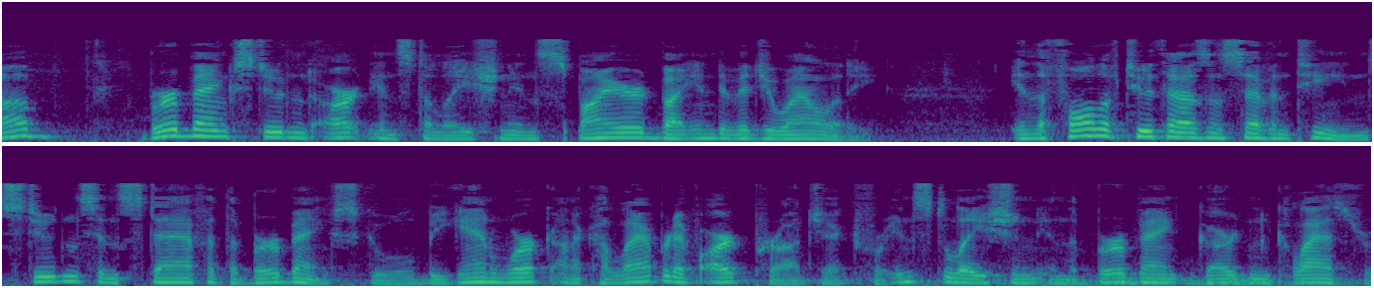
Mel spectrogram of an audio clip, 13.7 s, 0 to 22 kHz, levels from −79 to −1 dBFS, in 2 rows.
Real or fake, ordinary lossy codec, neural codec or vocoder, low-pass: real; MP3, 32 kbps; none; 7.2 kHz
